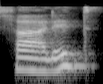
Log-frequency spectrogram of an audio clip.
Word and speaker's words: Khalid: So if we have words like Khadija, it is written KH and pronounced Khadija. Khalid, Khalid.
